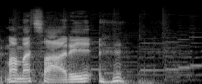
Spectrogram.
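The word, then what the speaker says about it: ママチャリ: Mama, yeah, it's straight up simply mama. Found also in English. Accent on the first more as usual, like in English.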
